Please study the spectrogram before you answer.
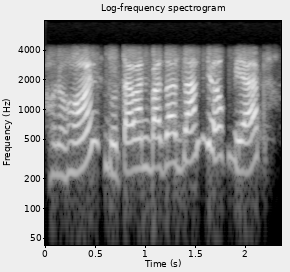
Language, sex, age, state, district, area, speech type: Assamese, female, 45-60, Assam, Udalguri, rural, conversation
